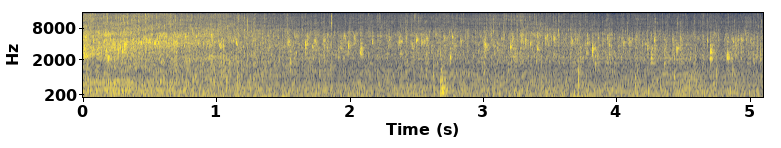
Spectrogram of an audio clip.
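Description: Hot oil sizzling and crackling in a large metal wok as a whole marinated rabbit deep-fries, a steady hiss with scattered small pops. The sizzle is strongest at first, as the meat goes in, and eases slightly after.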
